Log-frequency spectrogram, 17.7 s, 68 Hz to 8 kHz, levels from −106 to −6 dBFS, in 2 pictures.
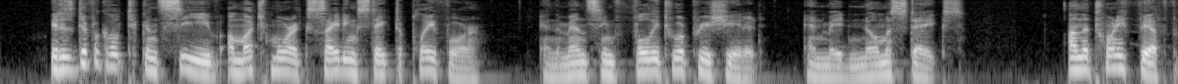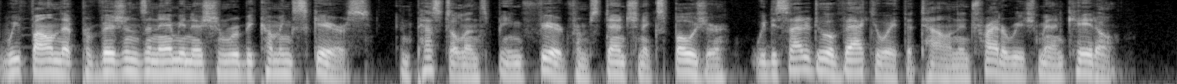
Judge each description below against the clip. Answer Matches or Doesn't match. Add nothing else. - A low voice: Matches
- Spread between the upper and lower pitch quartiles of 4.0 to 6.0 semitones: Matches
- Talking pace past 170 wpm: Matches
